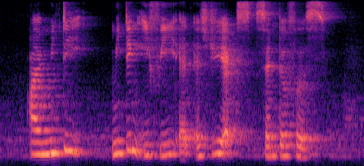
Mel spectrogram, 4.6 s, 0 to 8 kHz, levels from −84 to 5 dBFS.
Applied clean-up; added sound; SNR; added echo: none; none; none; none.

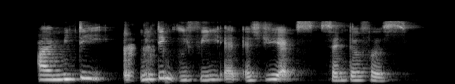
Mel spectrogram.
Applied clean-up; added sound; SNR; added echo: neural mask model DeepFilterNet 3.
